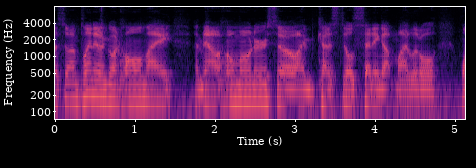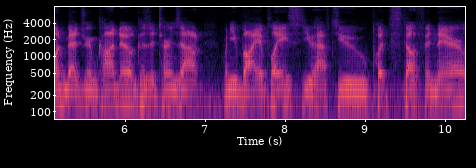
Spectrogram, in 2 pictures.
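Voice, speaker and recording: A man speaking as an upbeat, folksy cruise director, casually answering questions in a laid-back chat. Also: sharp tone. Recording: clear background noise with low rumble.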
